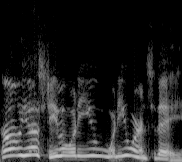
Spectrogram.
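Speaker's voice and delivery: very high, gabby, chatty weatherman voice. Retelling early morning chit chat with a talkative weather person: imitating a chatty weather person. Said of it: "he'd be like".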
